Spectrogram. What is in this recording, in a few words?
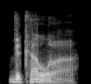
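"vicuña", British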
